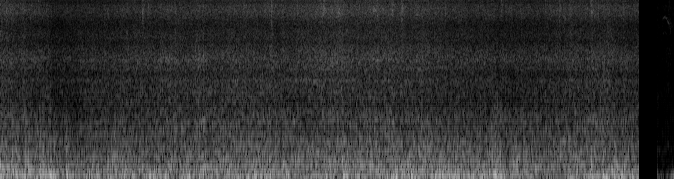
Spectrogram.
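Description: Wengernalpbahn rack-railway train running along the track, a loud, steady rumble and rush of noise heard from the open window with the air rushing past. It cuts off suddenly near the end.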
